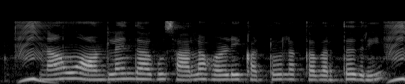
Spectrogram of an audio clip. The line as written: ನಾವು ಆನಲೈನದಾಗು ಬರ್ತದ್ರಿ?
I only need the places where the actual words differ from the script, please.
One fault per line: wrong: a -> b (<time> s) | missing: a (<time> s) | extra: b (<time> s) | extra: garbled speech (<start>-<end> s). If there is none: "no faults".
extra: ಸಾಲ ಹೊಳ್ಳಿ ಕಟ್ಕೋಲಕ್ಕ (1.7 s)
